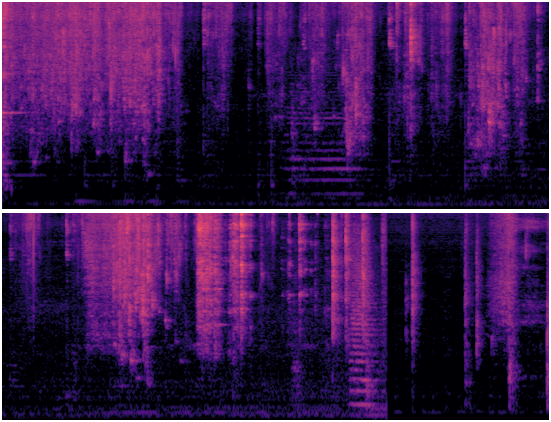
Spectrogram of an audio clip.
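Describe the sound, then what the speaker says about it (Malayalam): Water splashes and trickles into a metal idli steamer for a few seconds, with faint clinks and handling noises; pouring stops near the end. "ഇഡലി പാത്രത്തിൽ വെള്ളം വെക്കട്ടെ"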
